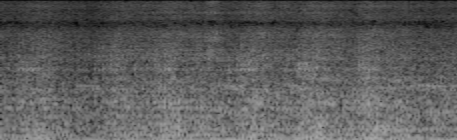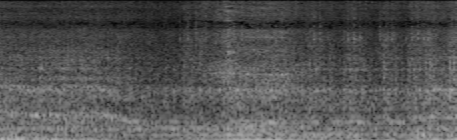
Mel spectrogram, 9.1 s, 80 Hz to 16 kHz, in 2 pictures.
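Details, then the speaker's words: Motorcycle after engine bore failure at 16,000 km, repaired and with silencer cleaned, kick-started and revved: even, smooth exhaust note rising cleanly with no knocks or rattles; the engine is running healthy after the repair. "బండి మొత్తం complete అయిపోయింది ఒకసారి sound వినండి engine [ప్రశంస] sound బండి అంటే చాలా అంటే చాలా స్మూత్ అయిపోయింది."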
